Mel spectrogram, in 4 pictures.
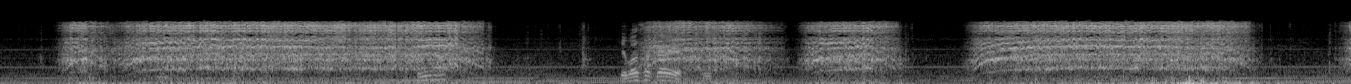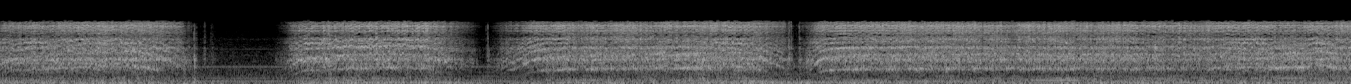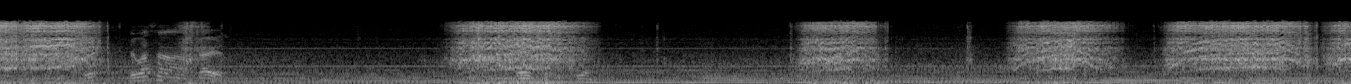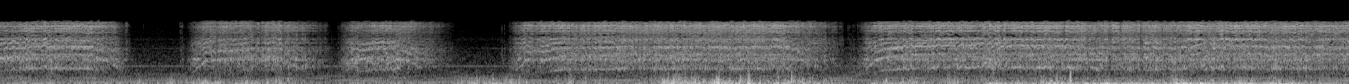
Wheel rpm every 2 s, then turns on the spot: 70, 190, 80, 80, 70, 180, 70, 120, 110, 110, 150, 180, 200, 180, 20, 10, 60, 40, 50, 90, 120, 90, 50, 180, 130, 200, 200.
4-6 12-14 34-36 44-46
